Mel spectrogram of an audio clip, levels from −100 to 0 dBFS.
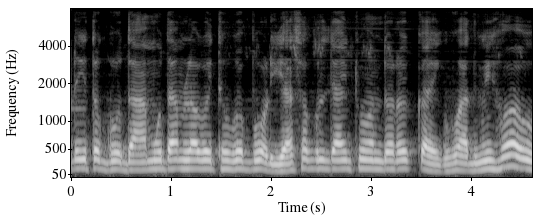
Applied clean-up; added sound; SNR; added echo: neural mask model DeepFilterNet 3.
